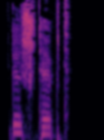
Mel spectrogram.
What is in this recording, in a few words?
"gesteppt", German; adjectives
